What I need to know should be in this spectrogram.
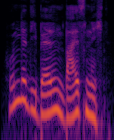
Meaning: barking dogs seldom bite
- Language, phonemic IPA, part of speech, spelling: German, /ˈhʊndə di ˈbɛlən ˈbaɪ̯sən nɪçt/, proverb, Hunde, die bellen, beißen nicht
